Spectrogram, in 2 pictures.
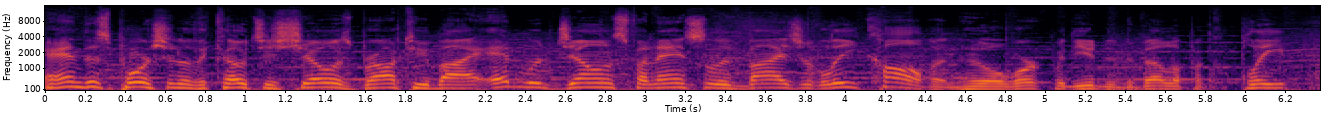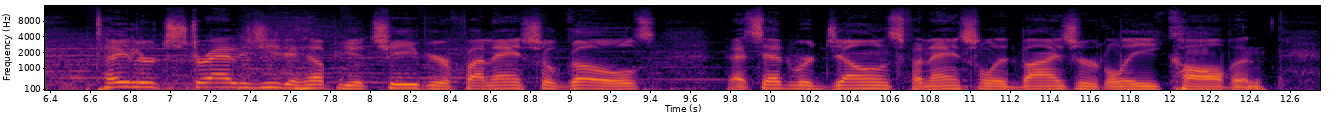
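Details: Adult male radio announcer; normal voice.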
